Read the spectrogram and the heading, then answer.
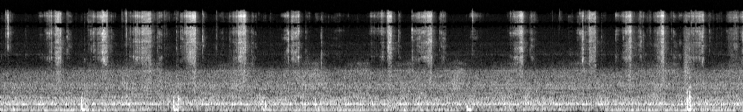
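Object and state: Kinetic sand block being cut.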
